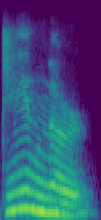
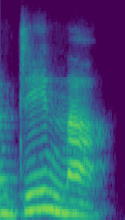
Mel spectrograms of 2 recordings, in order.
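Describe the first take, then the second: First: The final vowel is short and neutral. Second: The final vowel is opened toward an a.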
